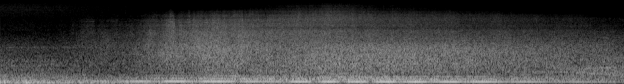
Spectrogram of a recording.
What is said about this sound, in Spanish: El avión despega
